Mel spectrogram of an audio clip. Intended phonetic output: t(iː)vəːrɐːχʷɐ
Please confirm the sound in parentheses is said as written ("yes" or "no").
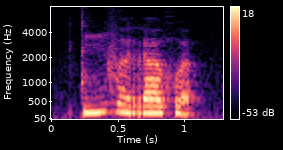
yes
